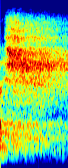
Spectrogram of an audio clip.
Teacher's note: بالحنك، ارتطام قوي. شوف الشين ما يرتطم ارتطام قوي، أش يجري النفس زين، بينما الجيم ما تقول أج ارتطم زين. · Term: الهمس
